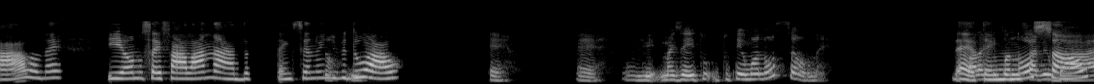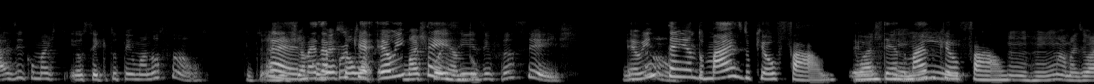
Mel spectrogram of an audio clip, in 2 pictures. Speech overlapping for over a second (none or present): present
